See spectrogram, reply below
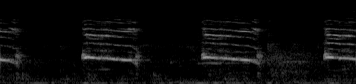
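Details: Bird chirping beside a bougainvillea in full bloom: rich, nasal, slightly falling calls about half a second long, repeated roughly every 1.2 seconds, three full calls and the start of a fourth, over a quiet background.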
